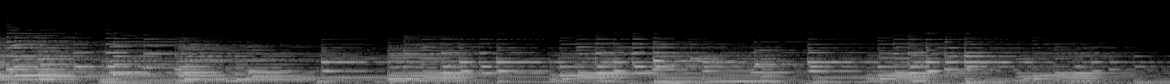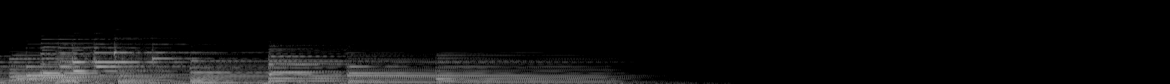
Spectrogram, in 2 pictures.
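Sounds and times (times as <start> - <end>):
piano waltz in A flat major: 0.0 - 18.2.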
